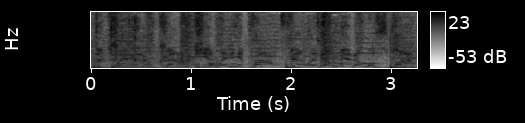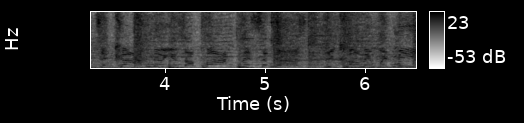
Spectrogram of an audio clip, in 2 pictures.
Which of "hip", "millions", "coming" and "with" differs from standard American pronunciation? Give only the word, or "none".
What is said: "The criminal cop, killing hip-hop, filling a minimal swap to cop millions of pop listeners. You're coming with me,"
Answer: millions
